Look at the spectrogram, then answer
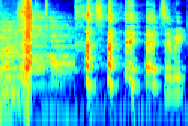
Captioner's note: laughing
